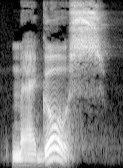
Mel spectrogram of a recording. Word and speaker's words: Magos: The Greek word is actually Magos. Don't know if we're pronouncing it correctly, but its spelling is M-A-G-O-S.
